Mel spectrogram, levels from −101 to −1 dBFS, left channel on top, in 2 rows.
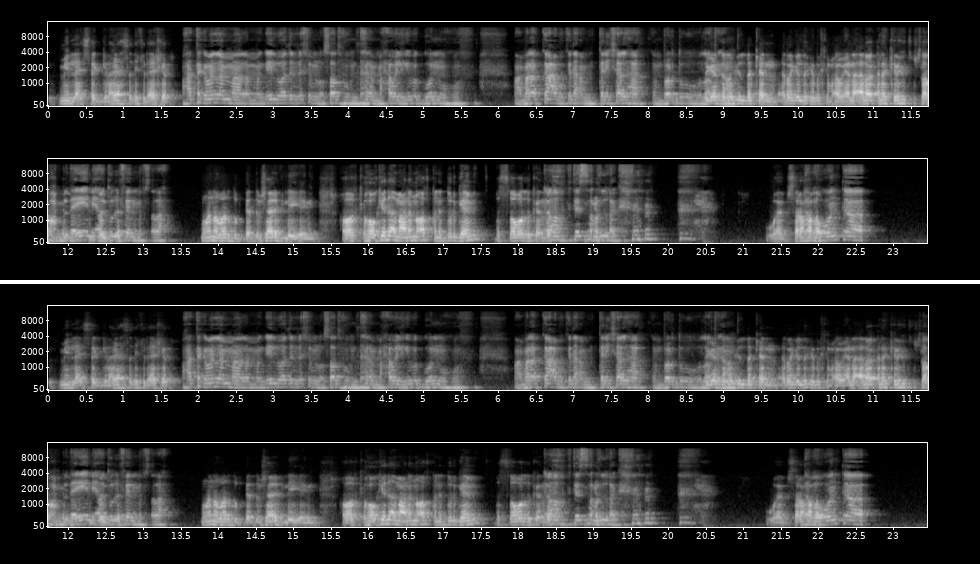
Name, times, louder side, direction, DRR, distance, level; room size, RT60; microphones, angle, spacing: voice 1, 0.0-1.7 8.8-12.0 12.4-12.7 13.8-18.5 19.0-19.1 20.4-20.6 21.3-22.0, left 3 dB, 75° left, 0.6 m, -27 dB
voice 2, 1.8-9.2 11.6-13.4 18.3-19.9 20.1-20.4 21.8-22.6, left 1 dB, 10° left, 0.4 m, -34 dB
10.5 x 6.4 x 2.7 m
head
